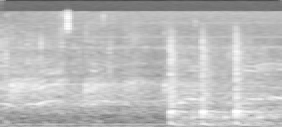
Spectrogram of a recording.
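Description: Faint open-air stadium ambience, with faint voices coming in about a second in.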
